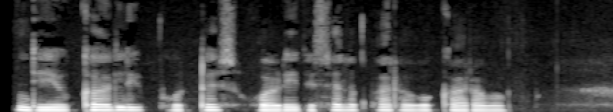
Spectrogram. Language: Pashto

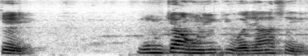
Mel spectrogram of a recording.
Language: Urdu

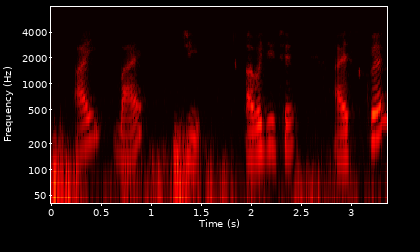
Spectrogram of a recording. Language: Gujarati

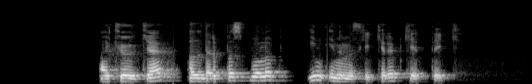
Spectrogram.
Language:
Uzbek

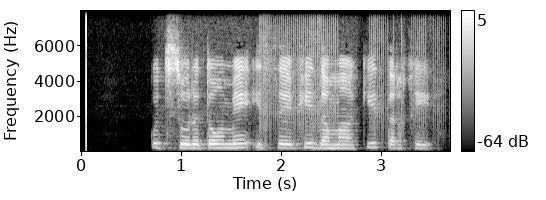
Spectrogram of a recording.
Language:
Urdu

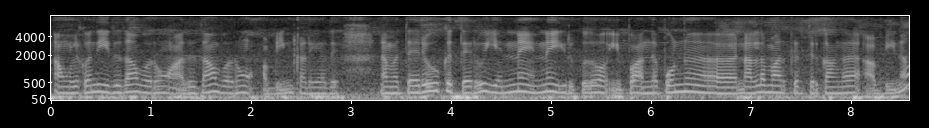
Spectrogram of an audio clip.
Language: Tamil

